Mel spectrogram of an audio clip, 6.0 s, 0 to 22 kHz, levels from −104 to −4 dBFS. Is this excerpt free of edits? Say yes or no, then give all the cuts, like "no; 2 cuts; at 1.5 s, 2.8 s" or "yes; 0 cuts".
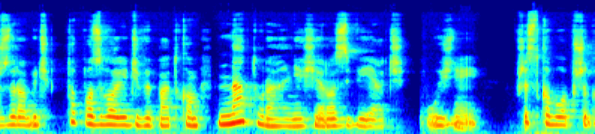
no; 3 cuts; at 2.1 s, 4.2 s, 5.0 s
